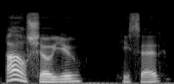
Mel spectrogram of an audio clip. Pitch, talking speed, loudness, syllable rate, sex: 135 Hz, 170 wpm, -18 LUFS, 4.0 syllables/s, male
